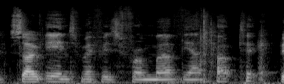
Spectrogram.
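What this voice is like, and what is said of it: Put-on silly polar bear accent. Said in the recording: “Doing your polar bear accent.”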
